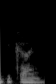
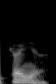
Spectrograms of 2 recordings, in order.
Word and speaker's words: picanha: You got to get the pronunciation to come from the nose to get the correct pronunciation on the word.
